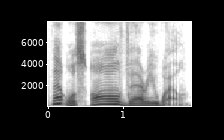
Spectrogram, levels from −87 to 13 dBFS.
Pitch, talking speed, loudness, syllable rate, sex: 210 Hz, 155 wpm, -14 LUFS, 3.3 syllables/s, female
